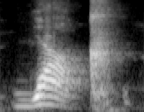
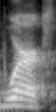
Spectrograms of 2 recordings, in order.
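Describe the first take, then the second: First: The word is said with extra force and length. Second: The word is said plainly, without extra force. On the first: The speaker calls it right. "It's like more" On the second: The speaker calls it wrong. "It's not work"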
